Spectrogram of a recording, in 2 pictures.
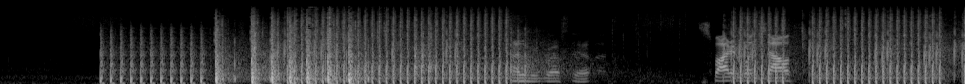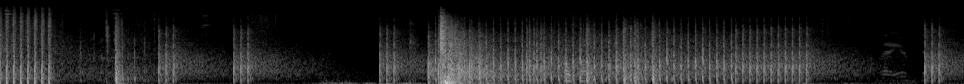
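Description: A rifle fires in rapid automatic bursts close by.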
